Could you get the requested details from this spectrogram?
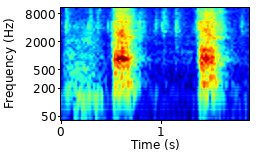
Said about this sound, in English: that's my dog coughing, by the way. um, it's a hairball, buddy.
